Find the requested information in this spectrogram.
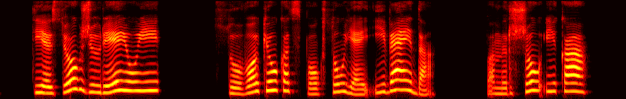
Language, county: Lithuanian, Panevėžys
